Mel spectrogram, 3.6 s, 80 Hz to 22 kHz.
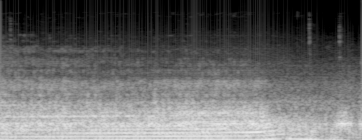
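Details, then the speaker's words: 1970s Datsun 120A Cherry F-II, driving under throttle: the engine note climbs, then sags as the revs run ahead of the pull. The clutch is slightly slipping. "the clutch is slightly slipping which is hindering our putting our foot down somewhat"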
